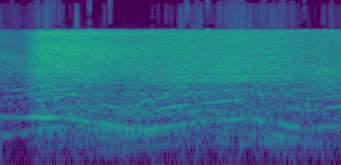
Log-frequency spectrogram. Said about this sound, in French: Sur ces images amateurs, des rodéos incessants des dizaines de voitures lancées à pleine vitesse enchaînent les dérapages.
